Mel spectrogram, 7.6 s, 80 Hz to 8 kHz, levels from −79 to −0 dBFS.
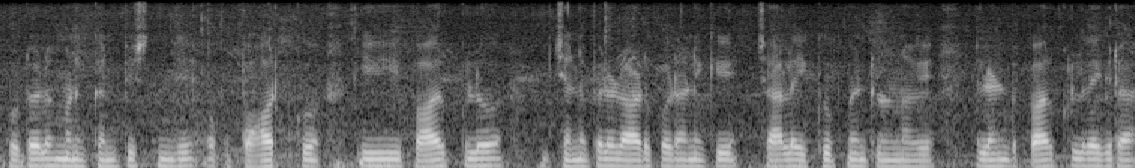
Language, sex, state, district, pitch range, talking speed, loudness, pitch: Telugu, male, Telangana, Karimnagar, 110-120 Hz, 125 wpm, -19 LUFS, 115 Hz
